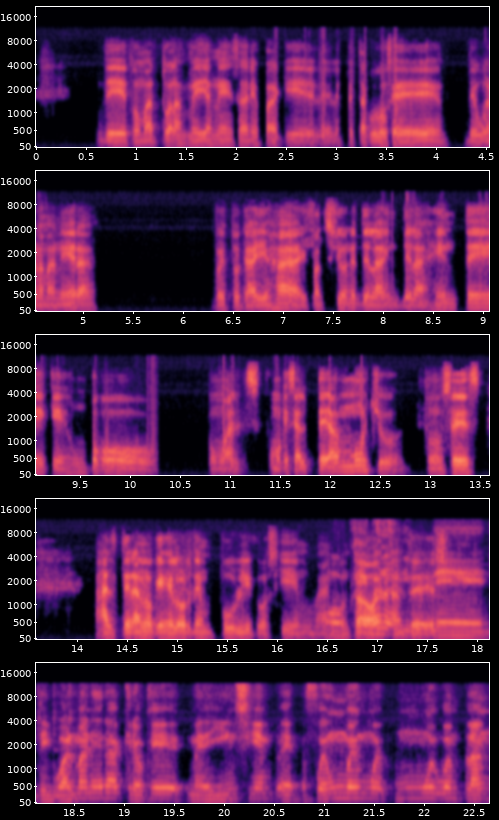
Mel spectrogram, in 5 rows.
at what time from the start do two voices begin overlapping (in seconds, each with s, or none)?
16.5 s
